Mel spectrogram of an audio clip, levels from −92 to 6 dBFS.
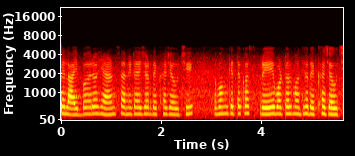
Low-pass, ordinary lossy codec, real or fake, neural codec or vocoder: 5.4 kHz; none; real; none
